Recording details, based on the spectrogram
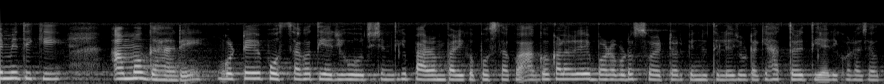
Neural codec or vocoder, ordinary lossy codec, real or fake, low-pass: none; none; real; 7.2 kHz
